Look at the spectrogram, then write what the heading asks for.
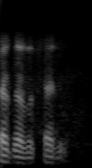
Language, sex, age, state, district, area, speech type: Kannada, male, 45-60, Karnataka, Udupi, rural, conversation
